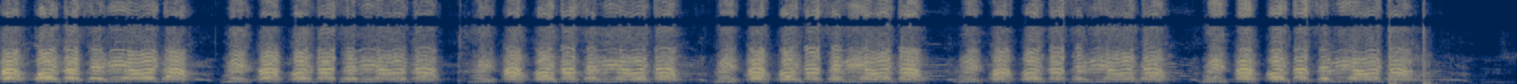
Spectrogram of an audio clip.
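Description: Football supporters chanting in unison in rhythmic shouted phrases, with hand claps. One voice close to the microphone is loud and hoarse.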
